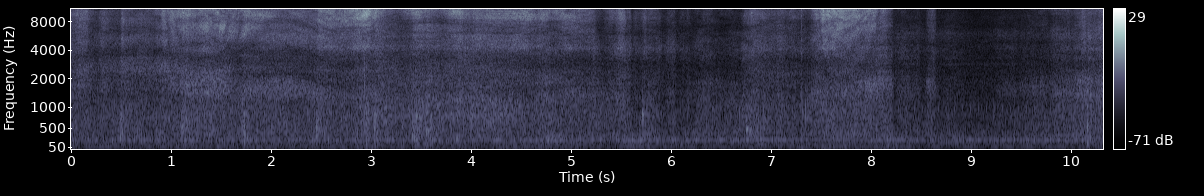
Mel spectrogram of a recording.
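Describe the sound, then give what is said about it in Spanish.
Steady steam hissing from a steam iron being used to steam clothes, a broad airy rush that swells louder in bursts around three and eight seconds, with no talking. “es muchísimo más cómodo que solo pasemos el vapor, porque, ¿ves?, se queda planchado pero sin marcar la tabla.”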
